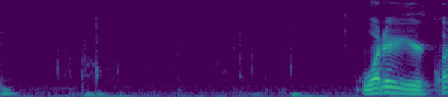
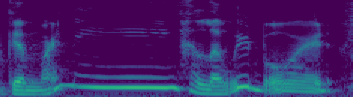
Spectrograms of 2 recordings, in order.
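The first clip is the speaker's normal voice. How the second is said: high, drawn-out good morning; singsong greeting; slower than usual. Real, not acted. Greeting a newcomer mid-answer.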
